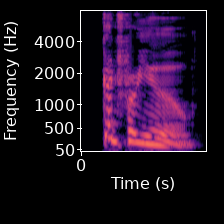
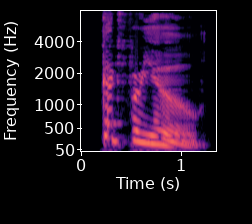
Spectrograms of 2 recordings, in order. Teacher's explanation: if you're responding to someone's good news you start with high intonation and then it drops off or Falls at the end of the sentence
